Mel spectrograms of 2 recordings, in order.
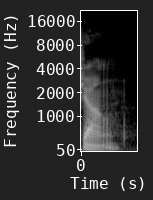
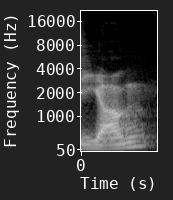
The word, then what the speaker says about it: Jung: Is it Young or is it pronounced Jung? – Depending on the expert or analyst, it's Young. – Okay. – But I have heard Jung, but Young is more commonly used.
